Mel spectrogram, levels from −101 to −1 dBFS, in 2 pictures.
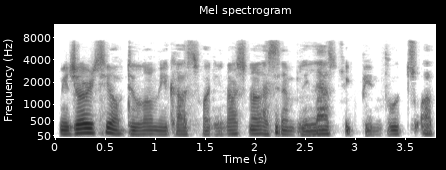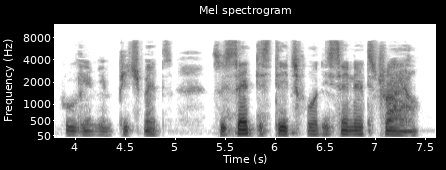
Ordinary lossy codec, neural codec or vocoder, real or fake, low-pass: AAC, 48 kbps; codec, 16 kHz, 4 kbps, FreqCodec, larger model; fake; 7.2 kHz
